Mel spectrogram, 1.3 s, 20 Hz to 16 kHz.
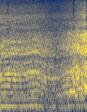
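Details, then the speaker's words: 5-inch FPV freestyle quad (Nazgul XL5, Johnny FPV 2306 2250kV motors, Azure Vanover 5" props, 4S 1500mAh) in flight: buzzy motor whine sweeping down then climbing with throttle, ragged rasp on top; props super beat up; damaged propellers. "can hear my props. They're super beat up."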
